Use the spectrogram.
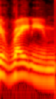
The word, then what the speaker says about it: uranium: actually no I only have one geraniums is pronounced uranium as you dick and yeah she was killed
